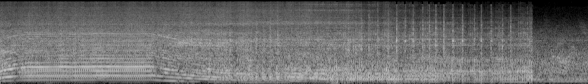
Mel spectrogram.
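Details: Husqvarna 450 X-Torq chainsaw, after carb diaphragm, primer, fuel line, filter, rope rotor and sprocket repairs and chain sharpening, test run on the bench: clean steady buzz, rpm climbs and falls evenly before shutting off; runs smooth and healthy.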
